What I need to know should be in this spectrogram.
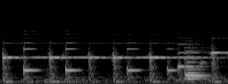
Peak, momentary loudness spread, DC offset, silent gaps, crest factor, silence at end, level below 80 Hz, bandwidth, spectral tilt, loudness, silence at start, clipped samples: -18 dBFS; 4 LU; under 0.1%; none; 16 dB; 0 s; -70 dBFS; 7.2 kHz; -8 dB/octave; -33 LUFS; 0 s; under 0.1%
